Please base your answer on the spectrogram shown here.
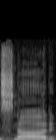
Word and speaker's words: Snod: My name is Ryan Snod, it rhymes with odd, and I've personally helped clients all over the country help concept, capture, edit, and monetize their podcast.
